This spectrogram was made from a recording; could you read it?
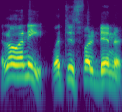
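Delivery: put-on Indian accent. Repeating a movie character's line he practiced thousands of times, indian accent impression. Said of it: "The Indian guy".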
